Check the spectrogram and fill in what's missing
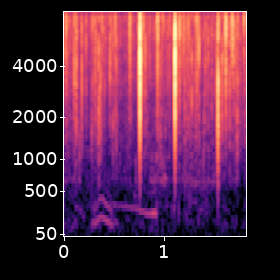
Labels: {"label": "biophony, cascading saw", "recorder": "SoundTrap 600 or HydroMoth"}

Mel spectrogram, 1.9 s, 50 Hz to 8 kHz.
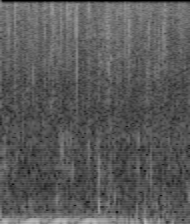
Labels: {"label": "biophony", "recorder": "SoundTrap 500"}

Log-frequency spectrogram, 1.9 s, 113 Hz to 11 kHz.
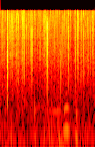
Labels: {"label": "biophony, cascading saw", "recorder": "SoundTrap 600 or HydroMoth"}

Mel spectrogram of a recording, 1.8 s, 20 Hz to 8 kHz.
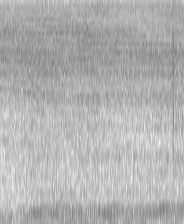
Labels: {"label": "anthrophony, boat engine", "recorder": "SoundTrap 500"}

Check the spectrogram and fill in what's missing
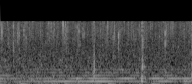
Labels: {"label": "biophony, midshipman", "recorder": "SoundTrap 500"}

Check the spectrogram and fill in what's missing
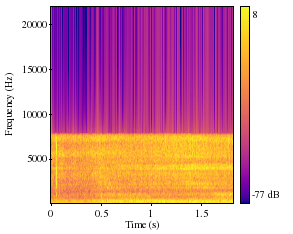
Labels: {"label": "anthrophony, boat engine", "recorder": "HydroMoth"}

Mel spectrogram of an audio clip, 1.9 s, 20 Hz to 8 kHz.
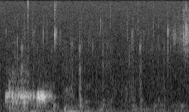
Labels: {"label": "biophony, low growl", "recorder": "SoundTrap 300"}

